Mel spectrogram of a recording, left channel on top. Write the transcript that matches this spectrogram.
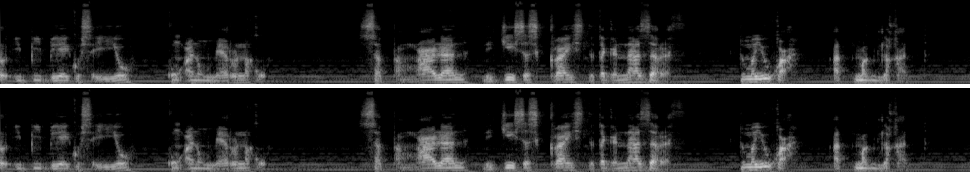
ibibigay ko sa iyo kung anong meron ako. Sa pangalan ni Jesus Christ na taga Nazareth, tumayo ka at maglakad."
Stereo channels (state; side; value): normal; both; correlation 0.95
